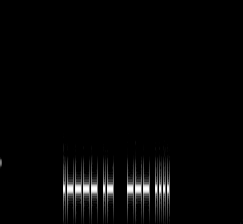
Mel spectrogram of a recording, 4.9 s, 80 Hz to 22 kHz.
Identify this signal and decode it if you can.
Morse code, heard as a keyed tone, about 30 wpm, 700 Hz. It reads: 1A OH
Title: Field Day Exchanges - 30wpm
